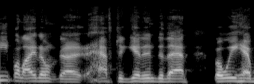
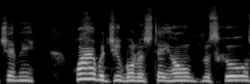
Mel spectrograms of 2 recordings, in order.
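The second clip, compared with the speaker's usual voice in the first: put-on high-pitched Southern accent of a woman; 5 semitones higher than usual. Retelling his mother's question about staying home: imitating Mama, Southern woman accent. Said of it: "She talked like a Southern woman".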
